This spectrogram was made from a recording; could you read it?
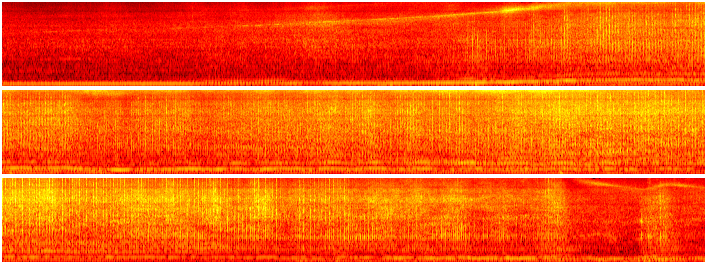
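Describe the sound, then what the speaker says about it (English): A turbocharged race car idles, then revs hard and accelerates down a drag strip, its loud engine roar climbing steadily in pitch and holding near and powerful for about twenty seconds. "going to crank up his turbocharger and let her rip here"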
